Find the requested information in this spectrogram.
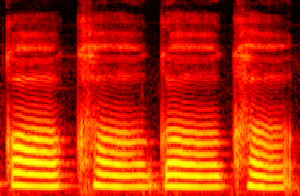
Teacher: যেসব ধ্বনি উচ্চারণ করবার সময় শ্বাস বায়ু কন্ঠনালীর উপরি ভাগ বা জিহামূলে বাধা প্রাপ্ত হয়ে উচ্চারিত হয় তাকে কন্ঠ ব্যঞ্জন ধ্বনি বলে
